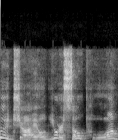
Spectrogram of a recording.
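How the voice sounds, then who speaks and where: A put-on character voice with very wide pitch swings. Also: woman. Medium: read story. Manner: wheedling, falsely sweet.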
